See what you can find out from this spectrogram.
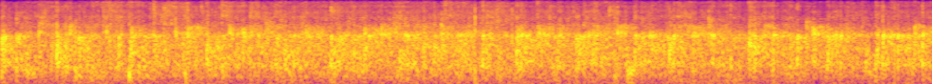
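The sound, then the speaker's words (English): Steady applause from a crowd, dense overlapping claps forming a continuous bright crackle at a constant, fairly loud level throughout, with no voices audible. “I'm not supposed to clap for myself.”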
